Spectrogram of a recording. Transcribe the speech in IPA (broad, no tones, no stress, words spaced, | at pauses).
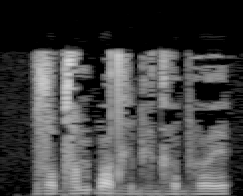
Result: zˤybzˤim ɓɔdʱibʱy ɡʱɵ bʱɵɪ̯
